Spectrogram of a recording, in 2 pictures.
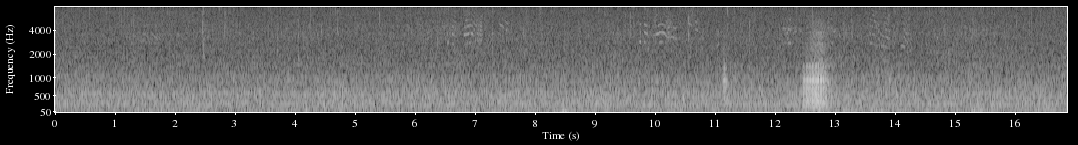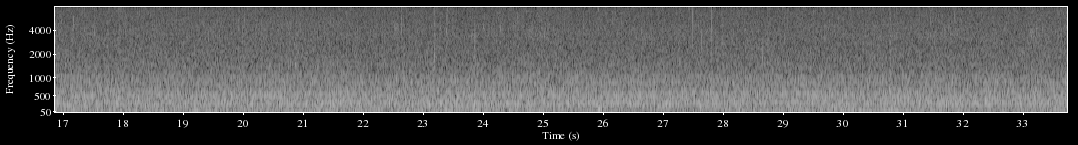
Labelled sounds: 10.0	10.4	Pacific white-sided dolphin, 3.0 to 3.8 kHz
12.4	12.8	croaking sound likely from a nearby submerged object, 0.88 to 1.0 kHz

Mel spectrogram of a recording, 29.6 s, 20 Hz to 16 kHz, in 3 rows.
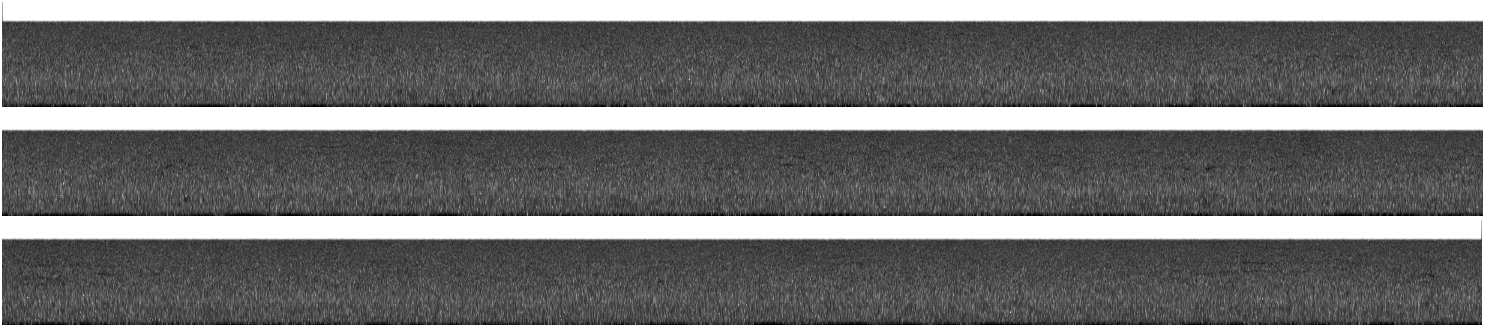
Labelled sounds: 28.0	28.3	Pacific white-sided dolphin, 3.2 to 3.5 kHz

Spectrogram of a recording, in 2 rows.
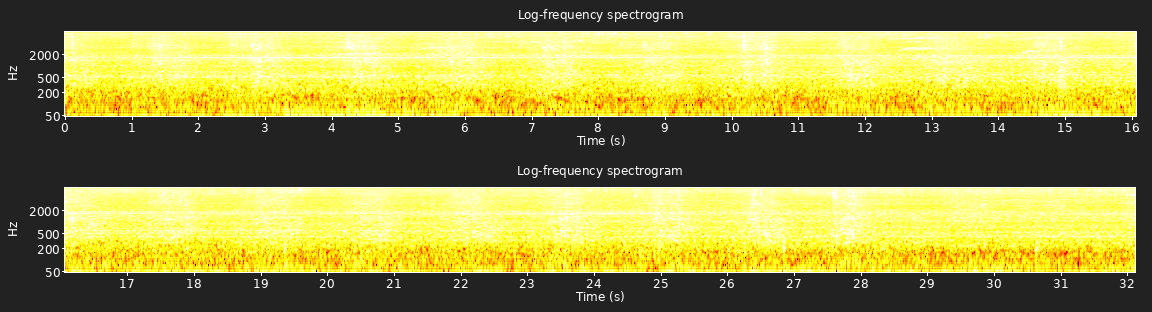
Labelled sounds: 12.5	13.2	killer whale, southern resident, 2.6 to 3.9 kHz

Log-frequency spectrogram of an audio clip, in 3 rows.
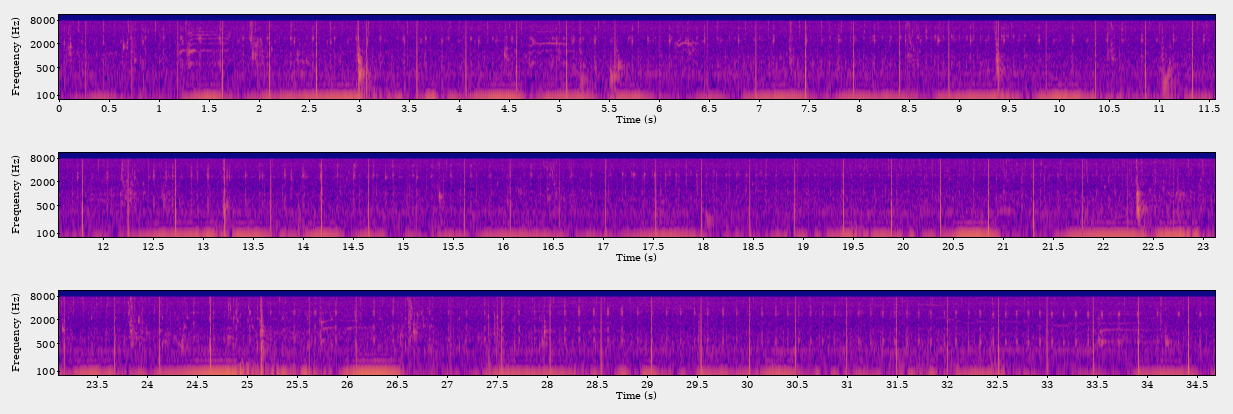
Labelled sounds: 1.2	1.8	killer whale, southern Alaska resident, 0.57 to 5.1 kHz
4.6	5.2	killer whale, southern Alaska resident, 0.51 to 5.9 kHz
6.1	6.4	killer whale, southern Alaska resident, 0.62 to 3.4 kHz
25.6	26.4	killer whale, southern Alaska resident, 0.87 to 4.0 kHz
31.2	32.0	killer whale, southern Alaska resident, 4.6 to 7.2 kHz
33.4	34.1	killer whale, southern Alaska resident, 0.51 to 3.6 kHz

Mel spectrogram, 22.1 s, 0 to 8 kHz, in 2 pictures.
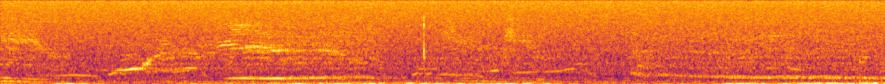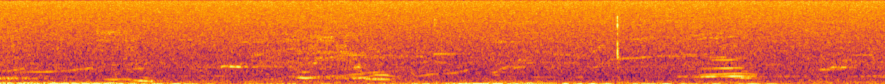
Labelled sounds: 1.8	3.6	humpback whale, 0.80 to 3.2 kHz
16.5	16.7	humpback whale, 1.06 to 1.12 kHz
18.8	20.3	humpback whale, 0.83 to 1.3 kHz

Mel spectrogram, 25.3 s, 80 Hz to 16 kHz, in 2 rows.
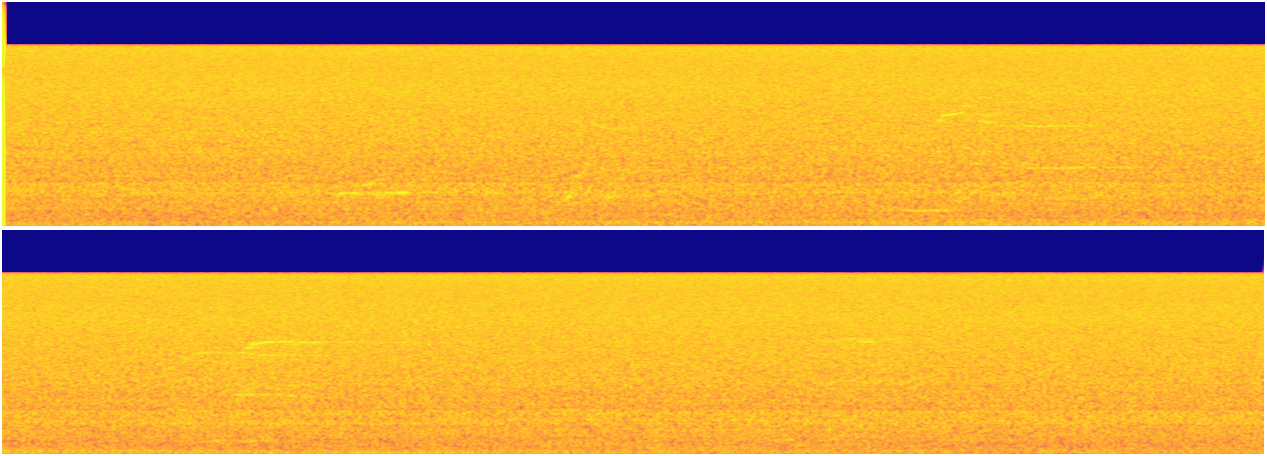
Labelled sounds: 9.4	9.6	humpback whale, 2.4 to 2.6 kHz
15.1	15.4	humpback whale, 2.2 to 2.5 kHz
20.8	21.4	humpback whale, 2.4 to 2.7 kHz

